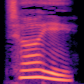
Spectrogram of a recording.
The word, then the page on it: ಛಾಯೆ: chāye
